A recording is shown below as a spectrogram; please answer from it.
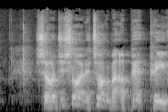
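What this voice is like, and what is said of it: Put-on English accent. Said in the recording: “everybody who's teaching bass now does it with an English accent, so we're just going to go there.”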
